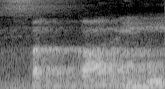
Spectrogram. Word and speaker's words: सक्कारे: सामी नमन सामी सक्कारे सक्कारे य क पर एसस देंगे सत्कार सत्कार करता हूं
